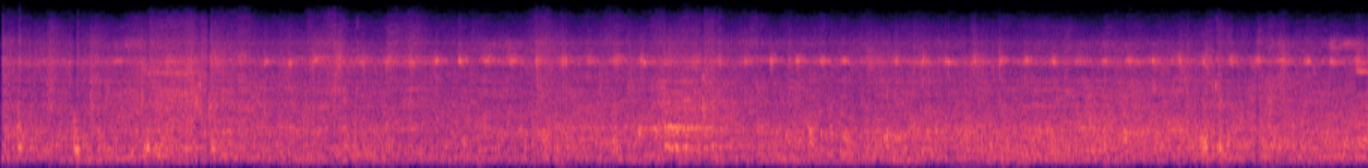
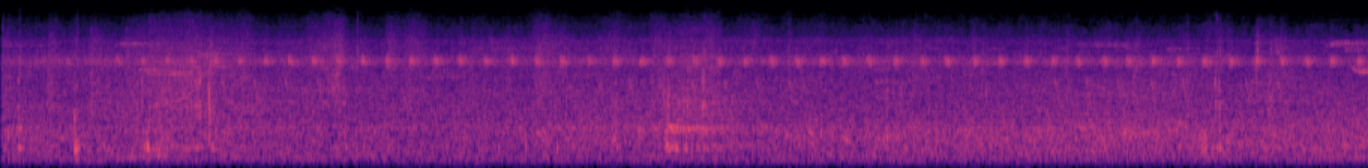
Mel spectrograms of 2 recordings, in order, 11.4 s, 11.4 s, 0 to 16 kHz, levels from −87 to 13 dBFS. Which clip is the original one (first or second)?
second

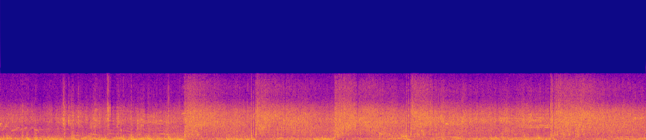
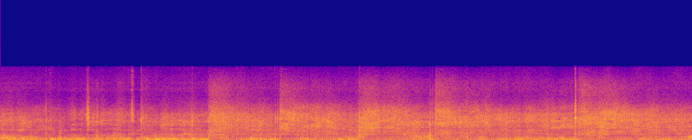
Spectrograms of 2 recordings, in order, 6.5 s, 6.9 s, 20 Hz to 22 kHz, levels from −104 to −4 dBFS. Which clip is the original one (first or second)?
first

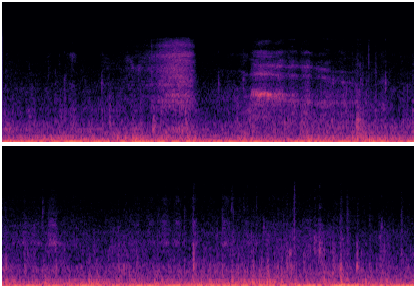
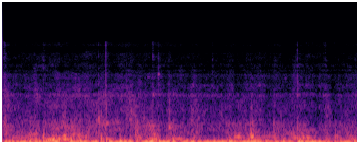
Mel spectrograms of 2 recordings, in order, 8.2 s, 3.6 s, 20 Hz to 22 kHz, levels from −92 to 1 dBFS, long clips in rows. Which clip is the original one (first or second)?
first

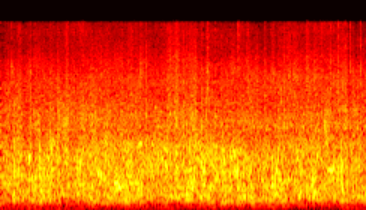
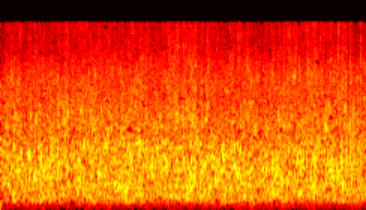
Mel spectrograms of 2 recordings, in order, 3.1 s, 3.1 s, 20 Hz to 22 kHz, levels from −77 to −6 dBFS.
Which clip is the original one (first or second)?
second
